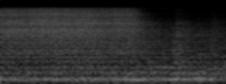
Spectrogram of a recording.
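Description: Robotic arc welding on a steel tube frame: a steady hiss from the welding arc over a low machine hum, the hiss fading out about one and a half seconds in.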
